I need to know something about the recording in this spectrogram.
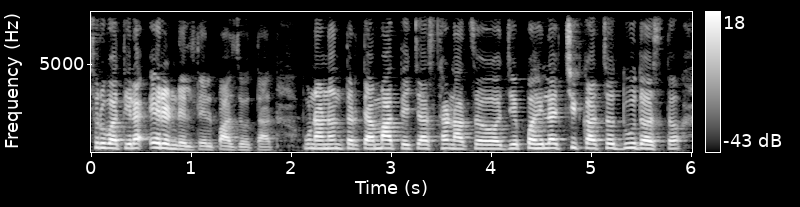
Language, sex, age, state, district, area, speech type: Marathi, female, 45-60, Maharashtra, Osmanabad, rural, spontaneous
